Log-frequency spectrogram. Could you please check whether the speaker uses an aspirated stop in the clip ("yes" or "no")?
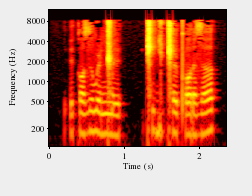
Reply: no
